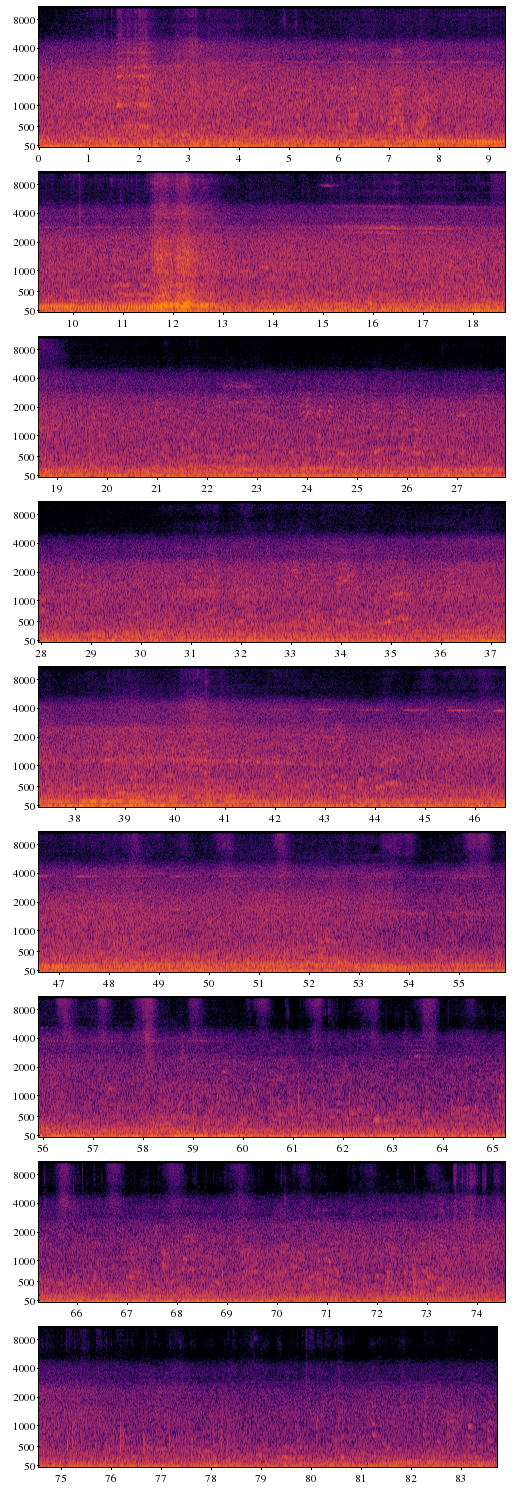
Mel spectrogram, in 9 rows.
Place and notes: Zhongshan N. Rd., Taipei City - walking on the Road
walking on the Road, Traffic Sound, Motorcycle Sound, Pedestrians on the road, Various shops voices, Binaural recordings, Zoom H4n+ Soundman OKM II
